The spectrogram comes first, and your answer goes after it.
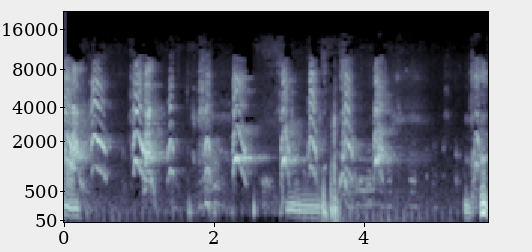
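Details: Cane Corso puppies at play: sharp rising-and-falling yips in short bursts, separated by brief gaps, with a low rumbling growl around three seconds and a final clatter of squeaks.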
